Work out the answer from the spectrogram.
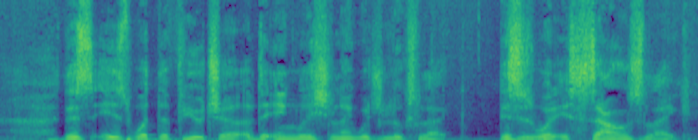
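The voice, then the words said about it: Strange invented dialect. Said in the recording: “It's a very strange dialect that you speak here.”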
